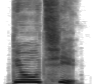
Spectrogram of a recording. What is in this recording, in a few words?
"丢弃", Chinese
